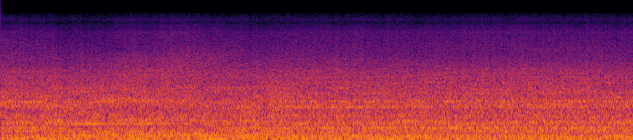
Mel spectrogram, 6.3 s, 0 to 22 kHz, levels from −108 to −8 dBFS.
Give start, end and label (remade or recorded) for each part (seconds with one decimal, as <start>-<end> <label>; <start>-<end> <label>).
0.0-2.3 recorded; 2.3-2.9 remade; 2.9-6.3 recorded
